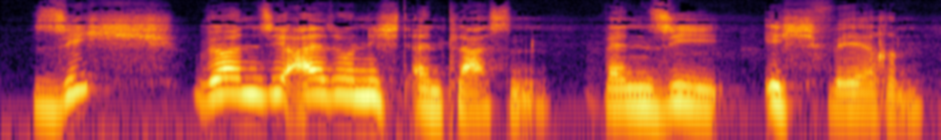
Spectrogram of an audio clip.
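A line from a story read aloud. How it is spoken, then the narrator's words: Plain. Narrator (German): fragt er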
